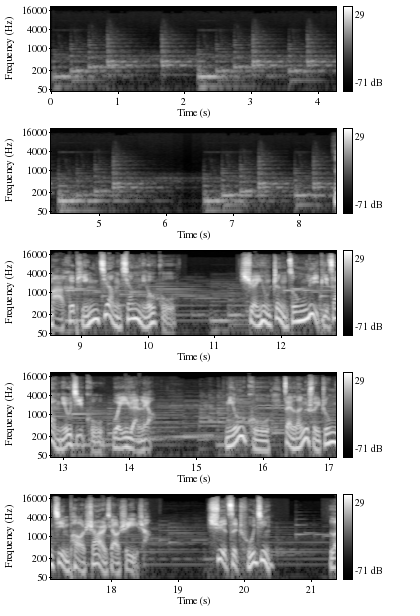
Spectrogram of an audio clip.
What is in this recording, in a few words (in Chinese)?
男, 平和企宣; 马和平餐饮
